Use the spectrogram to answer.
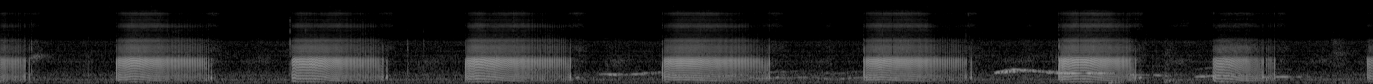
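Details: Loud rhythmic rattling snores on each breath, about 33 a minute, with quieter pauses between, over steady room hum.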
